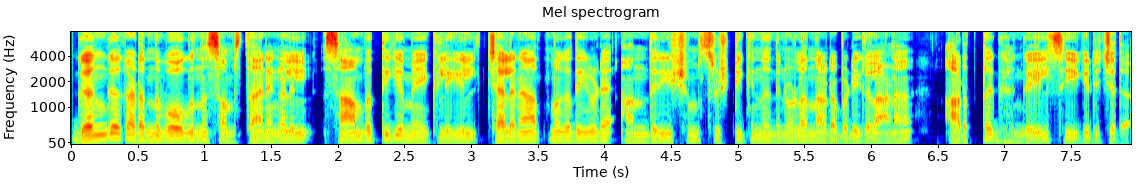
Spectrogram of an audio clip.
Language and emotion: Malayalam, neutral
